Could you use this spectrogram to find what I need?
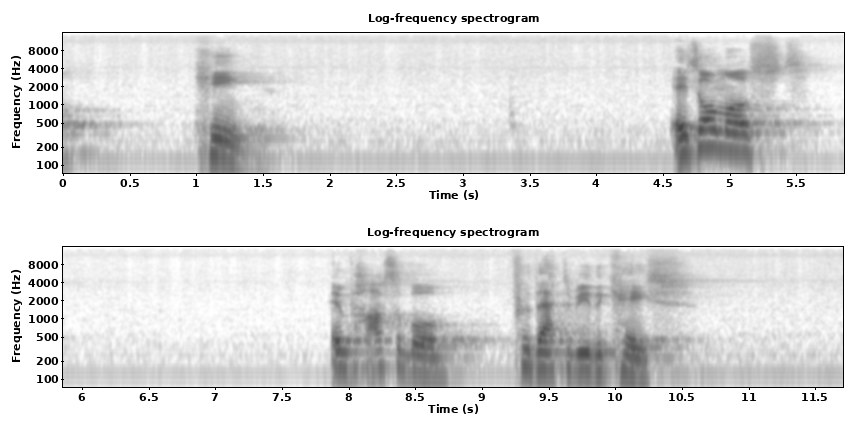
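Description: A man speaks with animation through a microphone in a large echoing hall, pausing between phrases.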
